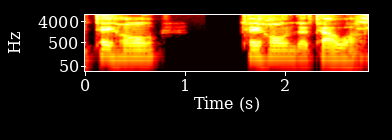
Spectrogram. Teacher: both of those vowels that come before an N are nasalized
